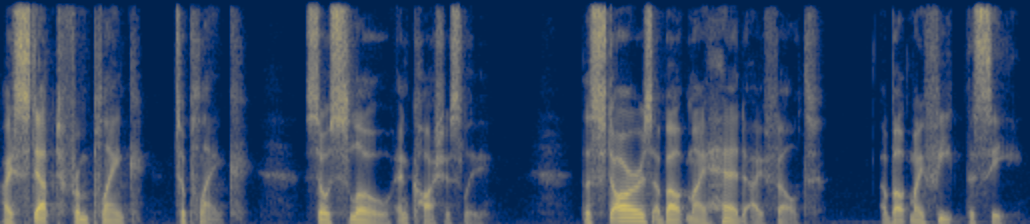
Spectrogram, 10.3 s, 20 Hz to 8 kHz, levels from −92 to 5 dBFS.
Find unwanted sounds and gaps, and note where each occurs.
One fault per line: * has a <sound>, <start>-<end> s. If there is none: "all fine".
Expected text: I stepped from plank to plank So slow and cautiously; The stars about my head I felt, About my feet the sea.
all fine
